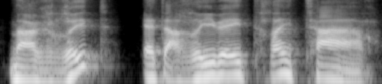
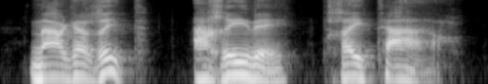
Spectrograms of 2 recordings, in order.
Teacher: The R sound in French comes from the back of your throat and is real easy to make.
